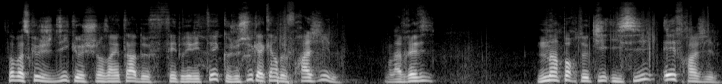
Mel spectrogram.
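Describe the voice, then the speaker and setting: A man coaching an audience on public speaking, talking in a lively, animated way with spoken asides. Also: a little high, brisk. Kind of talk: talk to an audience on stage. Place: room with an audience.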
